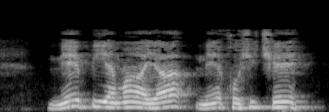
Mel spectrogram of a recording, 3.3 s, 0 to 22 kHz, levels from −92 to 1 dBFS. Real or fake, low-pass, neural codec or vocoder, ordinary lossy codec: fake; 7.2 kHz; codec, 16 kHz, 16 kbps, FreqCodec, smaller model; MP3, 32 kbps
